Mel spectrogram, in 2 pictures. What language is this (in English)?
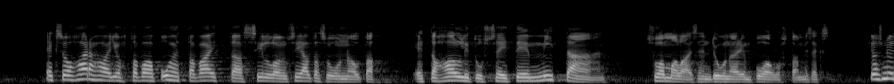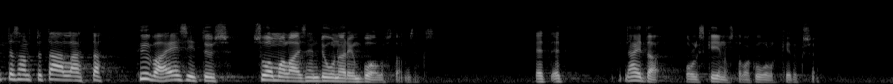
Finnish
